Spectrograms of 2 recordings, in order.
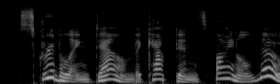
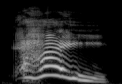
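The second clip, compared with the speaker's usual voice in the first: sharp loud yell, much higher; shout; 7 semitones higher, 11 dB louder than usual. Acted. Cook yelling at a man rushing in, loud shout. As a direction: bark a warning. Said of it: "Roach shouts".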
